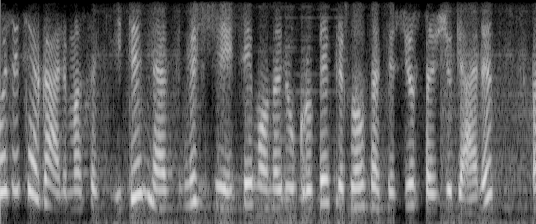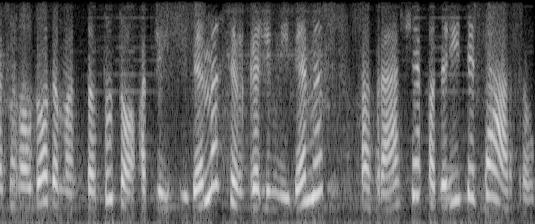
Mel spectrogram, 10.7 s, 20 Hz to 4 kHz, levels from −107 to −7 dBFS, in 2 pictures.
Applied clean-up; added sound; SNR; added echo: neural separator model SepFormer DNS4.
